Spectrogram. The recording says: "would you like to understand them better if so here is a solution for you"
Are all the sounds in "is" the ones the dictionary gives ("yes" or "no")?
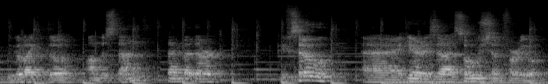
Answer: yes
